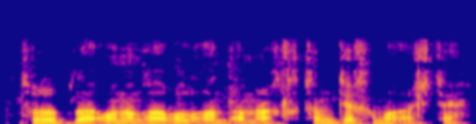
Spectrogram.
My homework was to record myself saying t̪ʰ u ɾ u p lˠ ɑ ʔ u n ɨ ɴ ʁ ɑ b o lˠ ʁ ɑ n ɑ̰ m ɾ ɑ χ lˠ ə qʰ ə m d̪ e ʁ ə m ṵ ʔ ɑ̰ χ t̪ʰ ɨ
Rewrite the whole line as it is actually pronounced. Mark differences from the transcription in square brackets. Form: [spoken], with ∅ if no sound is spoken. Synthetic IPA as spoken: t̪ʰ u ɾ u p lˠ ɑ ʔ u n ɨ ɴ ʁ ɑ b o lˠ ʁ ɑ n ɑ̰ m ɾ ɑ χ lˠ ə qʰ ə m d̪ e [χ] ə m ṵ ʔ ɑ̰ [ʃ] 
